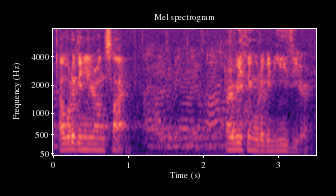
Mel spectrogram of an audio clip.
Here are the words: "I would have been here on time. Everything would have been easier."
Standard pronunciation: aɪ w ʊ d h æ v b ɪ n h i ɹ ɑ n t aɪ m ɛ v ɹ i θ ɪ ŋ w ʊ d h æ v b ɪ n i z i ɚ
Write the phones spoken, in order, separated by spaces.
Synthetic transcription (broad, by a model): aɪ w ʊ d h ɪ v b ɪ n h i ɹ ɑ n t aɪ m ɛ v ɹ i θ ɪ ŋ w ʊ d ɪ v b ɪ n i z i ɚ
